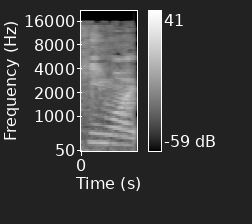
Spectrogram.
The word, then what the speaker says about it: quinoa: so what other what greens they have so quinoa if we don't know what keen why is by now you don't know how to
